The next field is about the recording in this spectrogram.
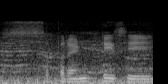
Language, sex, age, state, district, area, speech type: Punjabi, male, 30-45, Punjab, Mansa, urban, spontaneous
